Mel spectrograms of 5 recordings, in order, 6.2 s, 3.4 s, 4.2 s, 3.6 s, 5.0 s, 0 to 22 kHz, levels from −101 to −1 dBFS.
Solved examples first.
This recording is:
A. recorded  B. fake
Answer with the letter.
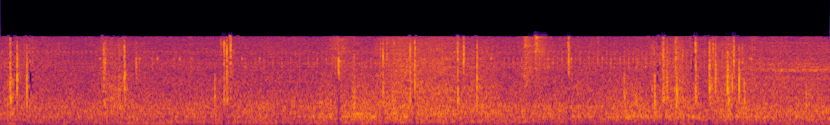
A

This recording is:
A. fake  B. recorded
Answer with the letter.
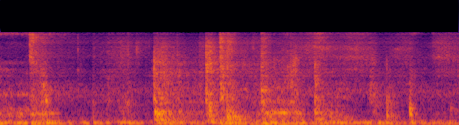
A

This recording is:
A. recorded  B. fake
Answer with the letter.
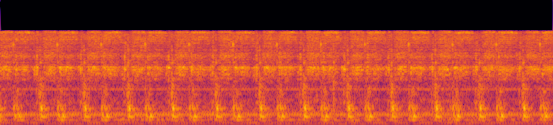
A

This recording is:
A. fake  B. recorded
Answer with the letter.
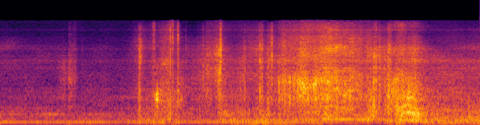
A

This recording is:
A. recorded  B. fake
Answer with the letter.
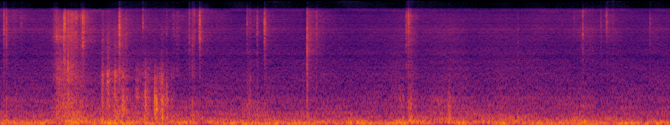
B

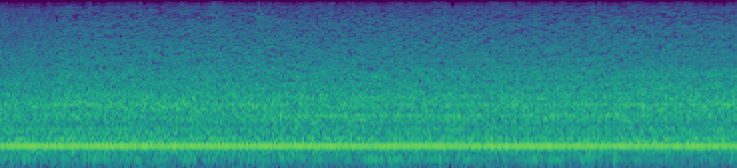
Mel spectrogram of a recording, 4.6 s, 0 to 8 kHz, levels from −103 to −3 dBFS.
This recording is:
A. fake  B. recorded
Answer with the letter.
B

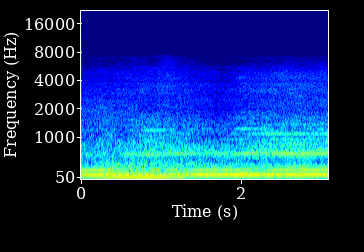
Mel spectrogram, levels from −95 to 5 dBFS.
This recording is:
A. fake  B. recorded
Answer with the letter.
A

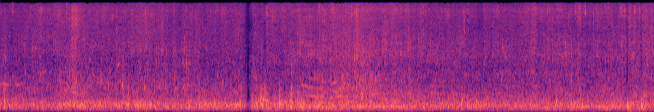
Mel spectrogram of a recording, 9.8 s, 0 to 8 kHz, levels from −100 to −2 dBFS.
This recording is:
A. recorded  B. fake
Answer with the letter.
B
